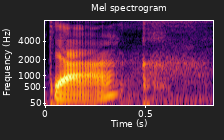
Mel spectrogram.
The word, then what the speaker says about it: GAC: more transparent so we add in something called gak I know that's a funny word it's spelled g-a-c this is gak 100 and the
